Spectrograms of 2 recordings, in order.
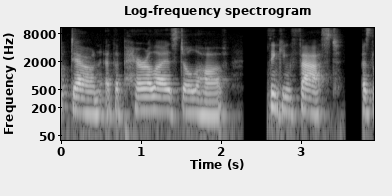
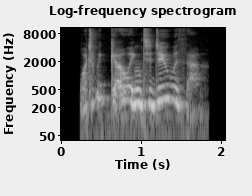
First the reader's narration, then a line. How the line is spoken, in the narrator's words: Ron whispered to Harry, through the dark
